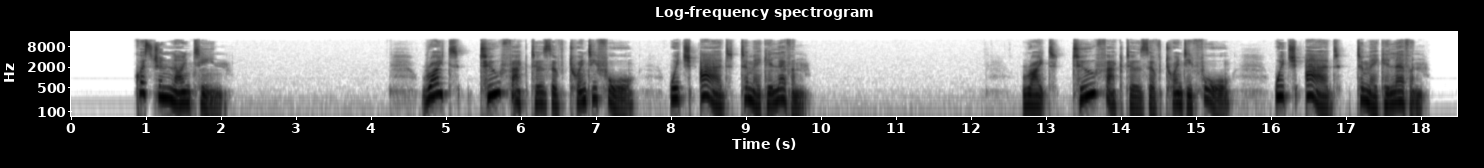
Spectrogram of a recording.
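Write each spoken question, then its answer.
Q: Write 2 factors of 24 which add to make 11.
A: 3 and 8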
